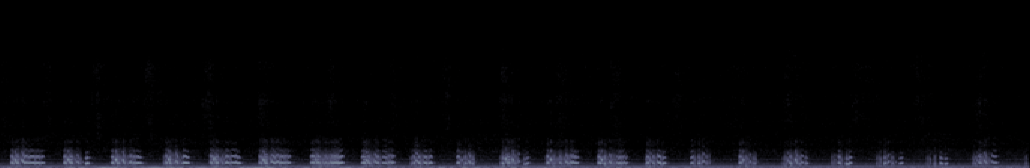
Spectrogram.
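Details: Guinea pig sleeping on a person's lap, giving a steady run of short rhythmic pulsed notes, about ninety a minute, over a low constant hum.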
